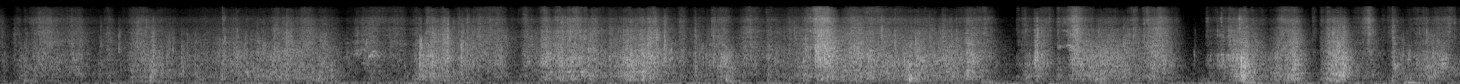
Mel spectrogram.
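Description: Pool table cover being pulled off the table, bunched up and folded by hand: a continuous rustling and crinkling of the cover's material that swells and dips with each handful.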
